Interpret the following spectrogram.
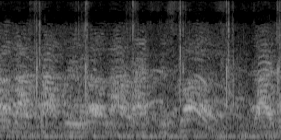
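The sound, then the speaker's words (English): A large crowd of student protesters against the war in Gaza, demanding their university divest from Israel, chants in unison with a steady, rapid beat, loud voices rising on each accented syllable over a continuous roar of many people. “Protests also cropping up at Brown and Harvard, where students protesting the war in Gaza are demanding the university divest from Israel.”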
